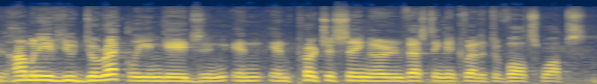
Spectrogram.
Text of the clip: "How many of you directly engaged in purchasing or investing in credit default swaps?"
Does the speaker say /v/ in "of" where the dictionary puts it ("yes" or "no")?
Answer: yes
